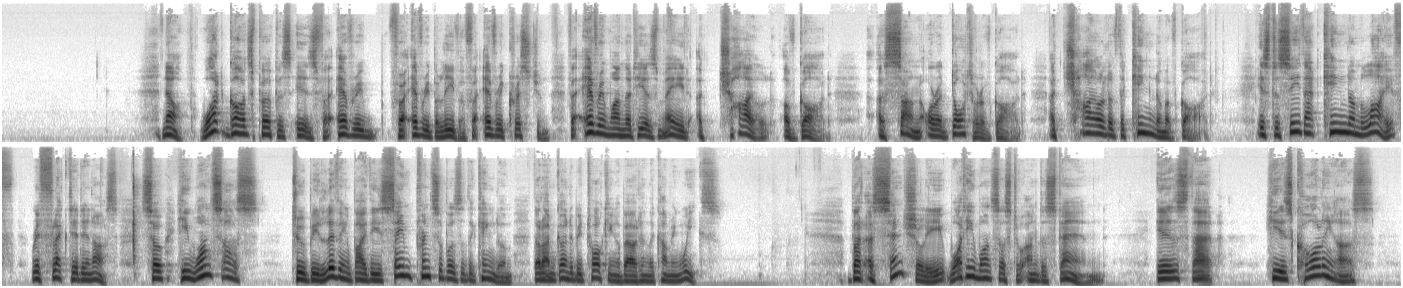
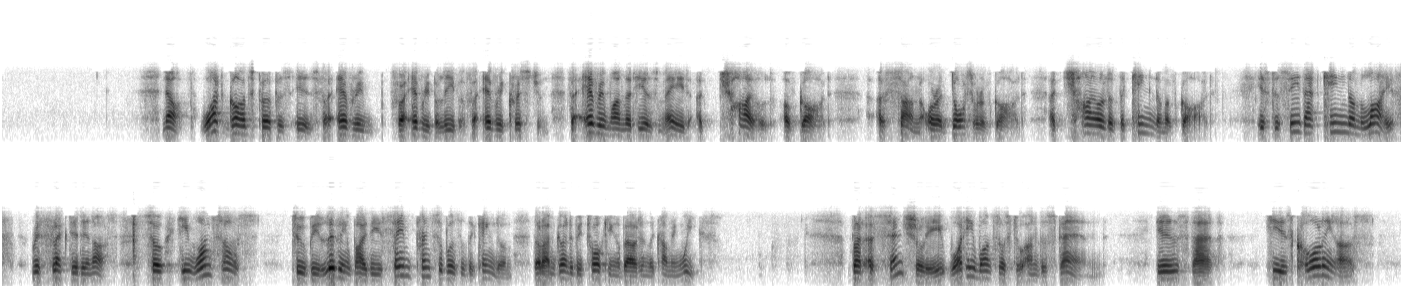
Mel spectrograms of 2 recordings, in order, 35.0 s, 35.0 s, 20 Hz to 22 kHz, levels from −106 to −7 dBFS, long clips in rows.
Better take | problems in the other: first | phone-call audio; poor line; nothing above 3.5 kHz

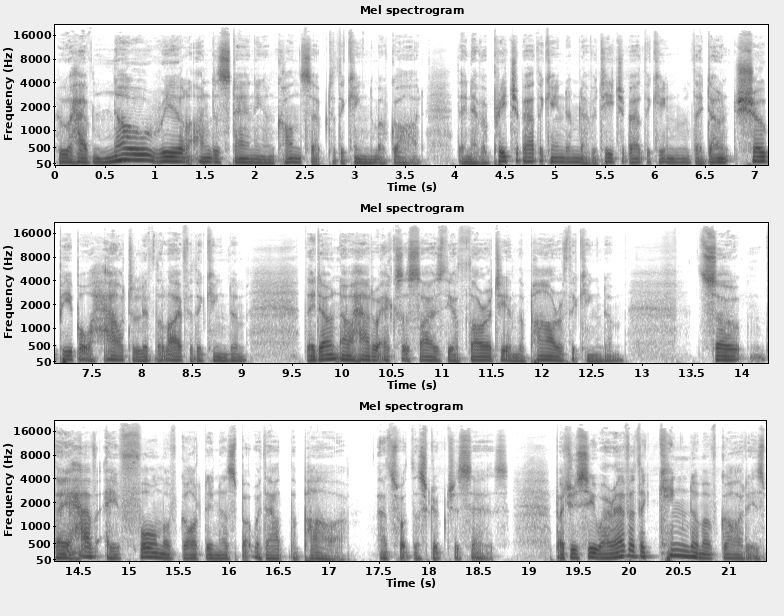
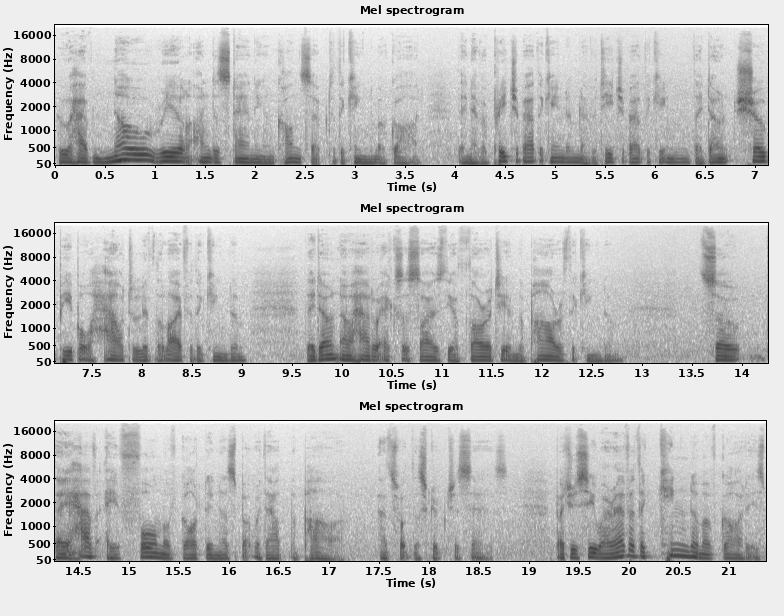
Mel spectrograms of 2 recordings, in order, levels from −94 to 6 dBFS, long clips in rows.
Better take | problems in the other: first | hiss; faint; throughout; 20 dB below the speech

